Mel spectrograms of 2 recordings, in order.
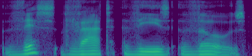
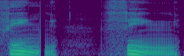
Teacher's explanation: there's a difference between a hard th sound and a soft th sound whether the vocal cords are activated or not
